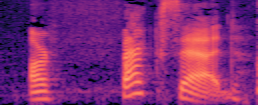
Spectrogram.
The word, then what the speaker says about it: Arphaxad: Two years after the flood, when Shem was 100 years old, he became the father of Arf, Arf, Arphaxad. – Go ahead and spell it. It's an unusual name. – A R P H a X A D.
